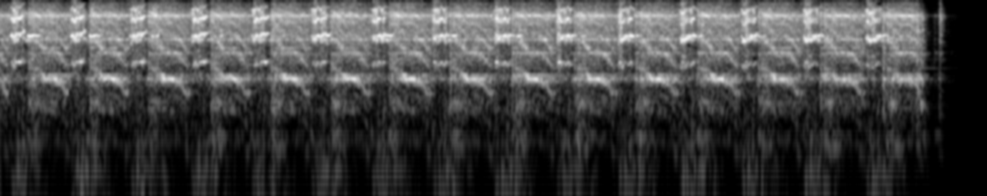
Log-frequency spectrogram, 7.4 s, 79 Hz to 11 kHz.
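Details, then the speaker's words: Toyota MR2 AW11 after injectors and distributor were cleaned, fresh 91 premium ethanol-free fuel, distributor turned fully (probably advanced): quick rhythmic cranking, two beats a second with harsh high squeal, never catches; cranks but won't start. "that is an angry engine if you've ever heard what am i right"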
